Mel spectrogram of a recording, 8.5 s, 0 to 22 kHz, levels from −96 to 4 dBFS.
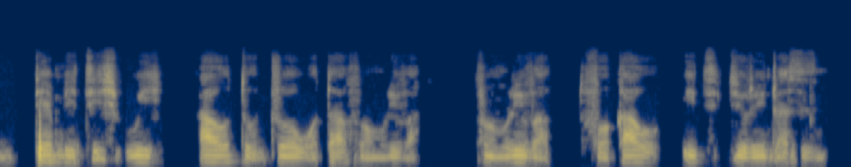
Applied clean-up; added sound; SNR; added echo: none; none; none; none.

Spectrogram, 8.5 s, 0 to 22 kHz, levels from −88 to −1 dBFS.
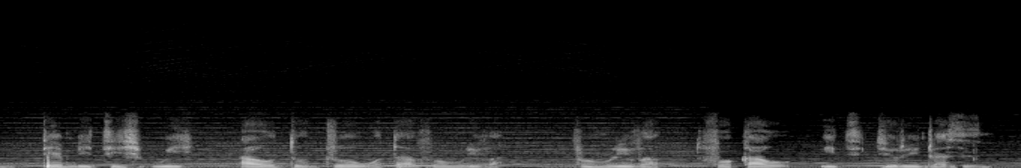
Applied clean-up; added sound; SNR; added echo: none; Musical instrument; 14 dB; none.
